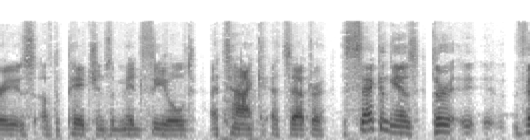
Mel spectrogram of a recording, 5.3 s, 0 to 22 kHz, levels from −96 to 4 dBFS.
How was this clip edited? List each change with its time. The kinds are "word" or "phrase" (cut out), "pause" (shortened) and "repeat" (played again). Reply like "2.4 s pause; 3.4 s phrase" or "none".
1.1 s word; 2.0 s pause; 3.3 s pause; 3.9 s word; 4.2 s pause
